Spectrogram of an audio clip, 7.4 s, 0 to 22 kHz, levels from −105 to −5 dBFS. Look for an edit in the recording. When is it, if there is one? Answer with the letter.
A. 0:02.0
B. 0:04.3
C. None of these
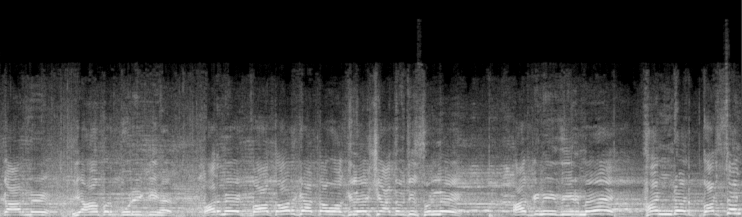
C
